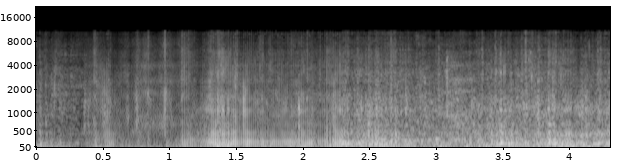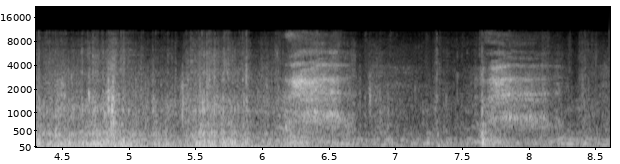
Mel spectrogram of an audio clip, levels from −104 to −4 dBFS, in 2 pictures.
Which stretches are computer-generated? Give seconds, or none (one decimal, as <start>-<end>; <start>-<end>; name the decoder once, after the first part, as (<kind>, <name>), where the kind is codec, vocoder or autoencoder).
0.4-2.3 (vocoder, WaveNeXt)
